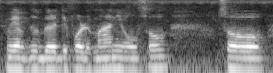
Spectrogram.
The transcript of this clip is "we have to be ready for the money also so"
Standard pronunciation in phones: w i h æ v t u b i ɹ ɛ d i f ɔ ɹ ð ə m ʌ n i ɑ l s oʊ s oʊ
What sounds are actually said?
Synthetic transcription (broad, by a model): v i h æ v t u b i l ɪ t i f ɔ ɹ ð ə m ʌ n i ɑ l s oʊ s oʊ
